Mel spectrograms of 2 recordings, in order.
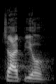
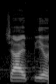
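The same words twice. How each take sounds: First: It is said forcefully in a flat tone. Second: It is said softly and gently. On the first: A blunt order to drink tea. "He's like chai pio, usually very monotone, usually speaks very forcefully" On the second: A warm, polite invitation to drink tea. "it's not like chai pio"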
